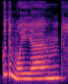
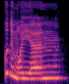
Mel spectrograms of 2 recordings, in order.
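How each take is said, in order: First: Said in the usual way. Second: Slow, careful Luxembourgish Guten Morgen; Luxembourgish greeting. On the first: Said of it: "So you say". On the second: Shown as a demonstration. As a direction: say "Guten Morgen" slowly and clearly, as a model for learners. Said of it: "and this is in Luxembourgish".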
